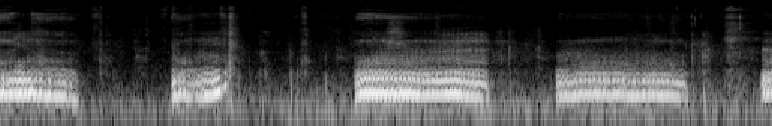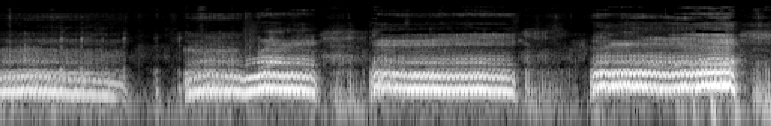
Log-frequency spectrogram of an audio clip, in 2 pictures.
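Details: Angry toy poodle Minato growling indoors as socks are pulled onto its paws; eight sustained, throaty growls in a row, growing louder and higher toward the end, separated by brief quiet gaps.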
